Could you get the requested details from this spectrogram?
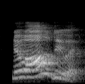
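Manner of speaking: high, very loud interruption; crying out. A narrator's reading. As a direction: shout over the others eagerly. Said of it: "cried Kevin".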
